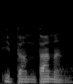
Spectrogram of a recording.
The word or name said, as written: tantanan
